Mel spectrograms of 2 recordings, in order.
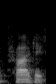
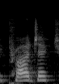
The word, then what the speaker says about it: project: voice a little louder so this distinction in English when we have a word that can be both a noun and a verb usually the noun has stress on the first syllable while the verb has stress on the second syllable some languages have similar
